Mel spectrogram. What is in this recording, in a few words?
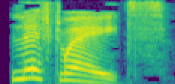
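"Lift weights", English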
